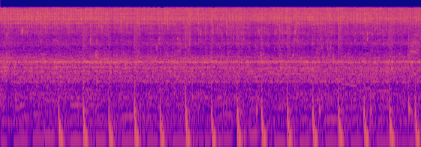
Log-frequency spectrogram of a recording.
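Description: A tap runs close by while a makeup brush is wetted for washing with Elf brush shampoo, a steady rush of water with a rhythmic pulsing knock repeating about every half second.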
